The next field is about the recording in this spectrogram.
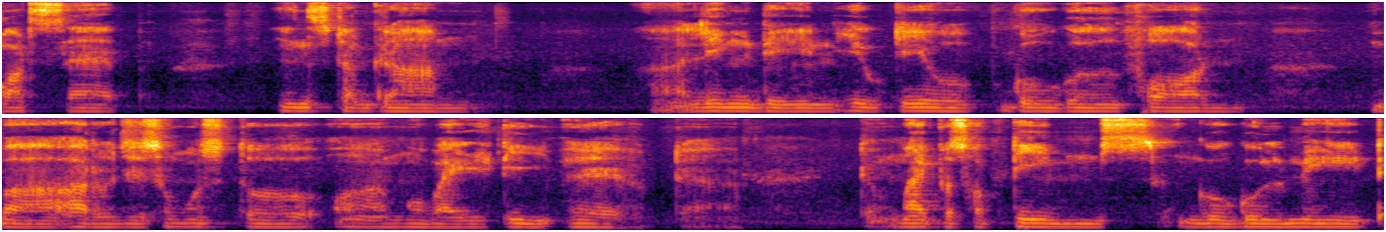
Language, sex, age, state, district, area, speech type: Bengali, male, 30-45, West Bengal, Howrah, urban, spontaneous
